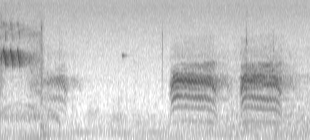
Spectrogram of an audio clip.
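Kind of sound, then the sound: bird, raven cawing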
